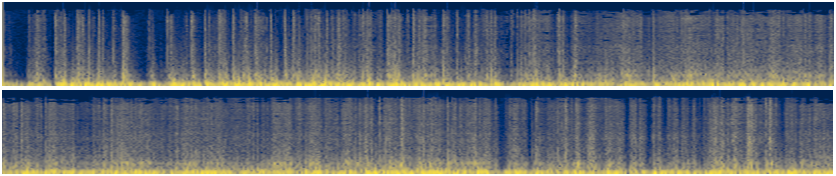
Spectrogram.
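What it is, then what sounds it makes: Metal microphone grille. Fingertips scratch fast and hard across the bare metal mesh grille of a black condenser microphone, from above and from the sides. The result is a loud, continuous, booming low rumble of dense scraping and thumping with almost no bright content.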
